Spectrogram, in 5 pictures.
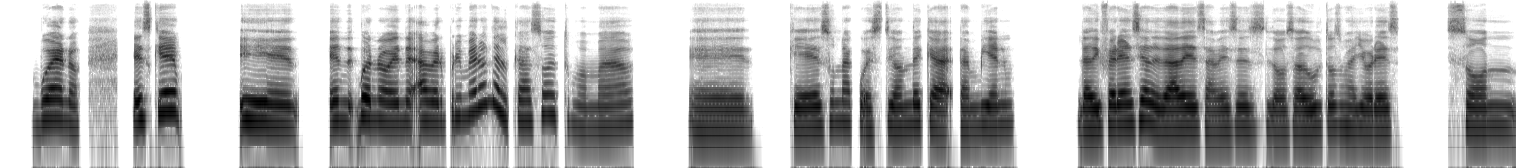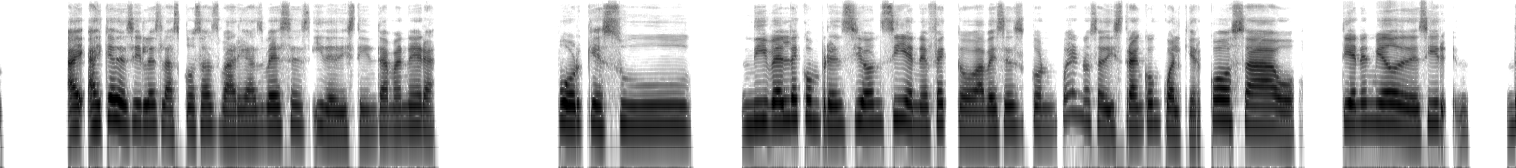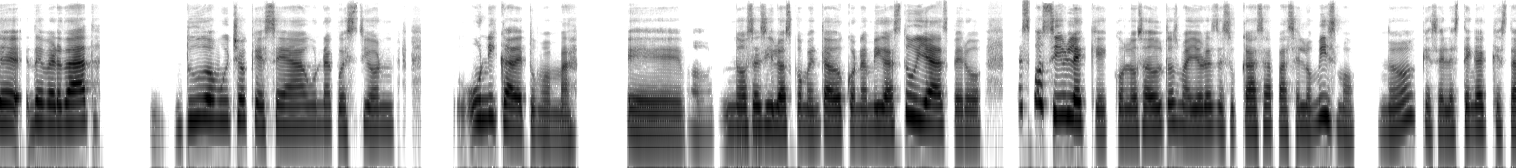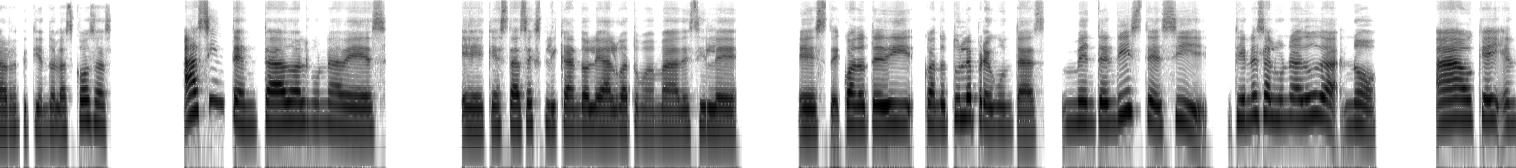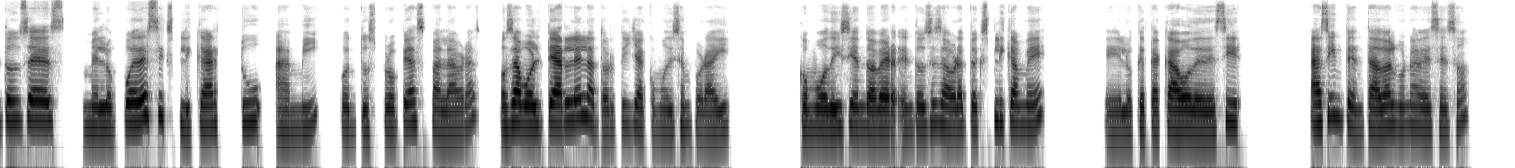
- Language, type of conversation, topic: Spanish, advice, ¿Qué puedo hacer para expresar mis ideas con claridad al hablar en público?
- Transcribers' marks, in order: none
